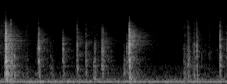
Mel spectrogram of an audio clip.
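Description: A tarot deck being shuffled by hand, the cards clicking and tapping in an irregular run, with two louder snaps: one at the start and one a little past halfway.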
